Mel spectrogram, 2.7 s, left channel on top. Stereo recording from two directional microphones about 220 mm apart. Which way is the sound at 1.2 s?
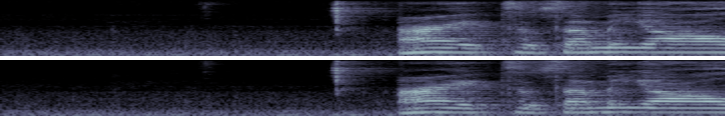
15° right (ahead or behind).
